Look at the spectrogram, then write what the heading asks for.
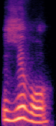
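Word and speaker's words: его: Yevo, yevo. Yego, Yego. C'est ça. On prononce Yeo, go yego.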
